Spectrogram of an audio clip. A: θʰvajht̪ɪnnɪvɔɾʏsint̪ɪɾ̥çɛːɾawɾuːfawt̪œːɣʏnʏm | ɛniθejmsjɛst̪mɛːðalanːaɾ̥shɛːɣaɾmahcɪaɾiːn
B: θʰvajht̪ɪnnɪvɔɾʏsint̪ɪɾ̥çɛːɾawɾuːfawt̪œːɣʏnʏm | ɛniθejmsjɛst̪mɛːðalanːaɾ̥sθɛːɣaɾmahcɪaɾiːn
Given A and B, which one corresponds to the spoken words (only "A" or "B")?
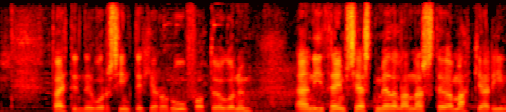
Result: B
